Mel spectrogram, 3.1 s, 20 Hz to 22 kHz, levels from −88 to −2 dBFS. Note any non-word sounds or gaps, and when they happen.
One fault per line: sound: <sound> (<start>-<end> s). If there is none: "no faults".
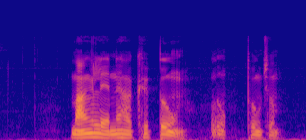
sound: laugh (2.1-2.3 s)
